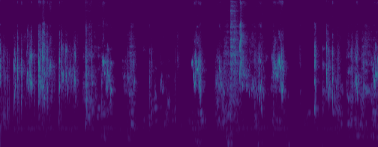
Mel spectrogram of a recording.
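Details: Captive Australian budgerigars of a breeding group, happily chattering and twittering: rapid warbled phrases mixed with harsher squawky notes, broken by short gaps.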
